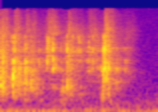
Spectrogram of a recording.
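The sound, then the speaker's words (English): Paper crumpled into a ball, giving a dense run of crisp, crackling rustles with a few sharper crinkles. The crackling fades out over about a second and a half, with no voices. “I really like that you crumple them up now.”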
